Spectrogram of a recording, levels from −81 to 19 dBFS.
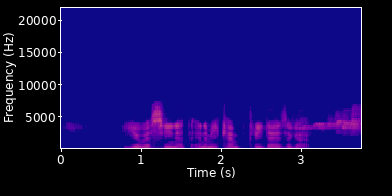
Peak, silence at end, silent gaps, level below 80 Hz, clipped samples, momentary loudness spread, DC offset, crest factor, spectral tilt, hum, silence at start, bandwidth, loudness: -26 dBFS; 0 s; 0.38-0.77 s; -88 dBFS; under 0.1%; 11 LU; under 0.1%; 22 dB; -1 dB/octave; none; 0.1 s; 7.6 kHz; -43 LUFS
